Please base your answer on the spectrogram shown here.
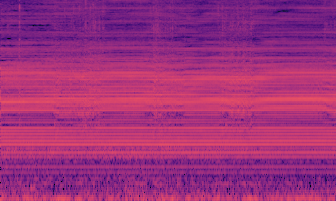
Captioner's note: razor buzzing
